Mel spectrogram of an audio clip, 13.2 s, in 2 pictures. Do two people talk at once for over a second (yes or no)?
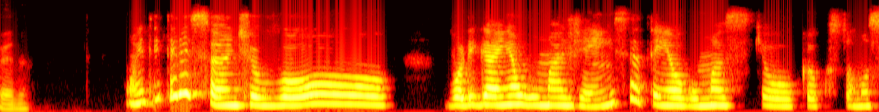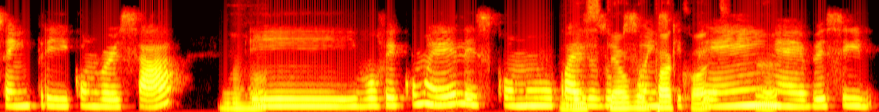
yes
